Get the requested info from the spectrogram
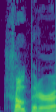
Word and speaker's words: Trumpeter: So the core of the deck, you got three Angel Trumpeteers. Trumpeter, I've been saying it wrong the whole time.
